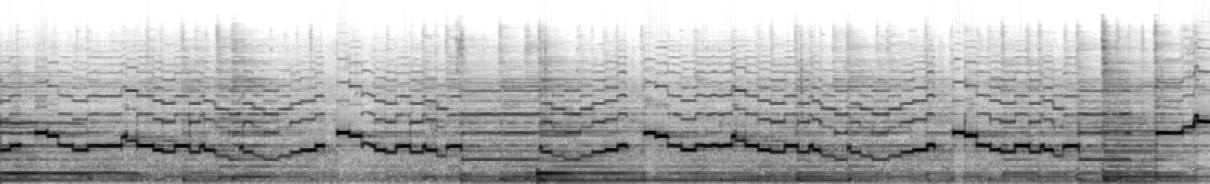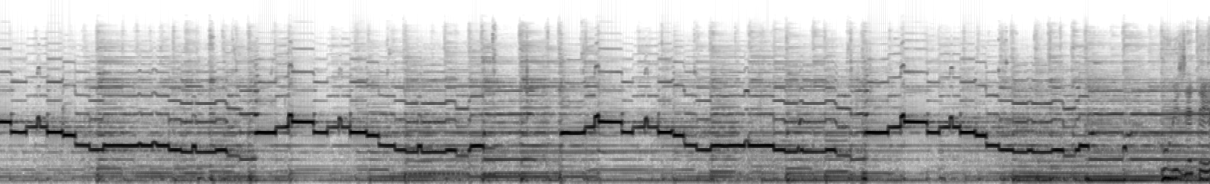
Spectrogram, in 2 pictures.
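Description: Tin whistle playing a quick, ornamented traditional Irish tune over strummed acoustic guitar and a steady low accompaniment, in repeating phrases about four seconds long.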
